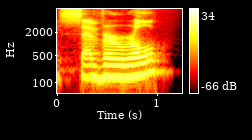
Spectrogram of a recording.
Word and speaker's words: several: So for this word, we need to kind of drop the A sound. Okay, several. Okay, so from the R sound, we immediately go to the L sound, several.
